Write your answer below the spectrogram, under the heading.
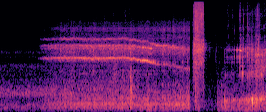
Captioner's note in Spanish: kettle pitando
